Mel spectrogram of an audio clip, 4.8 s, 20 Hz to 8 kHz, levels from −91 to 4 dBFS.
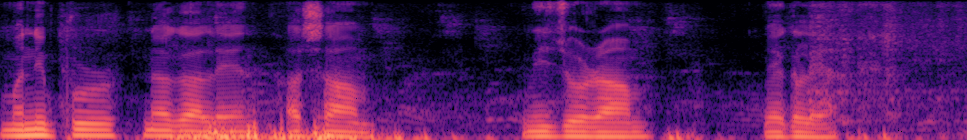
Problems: background sounds at intervals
